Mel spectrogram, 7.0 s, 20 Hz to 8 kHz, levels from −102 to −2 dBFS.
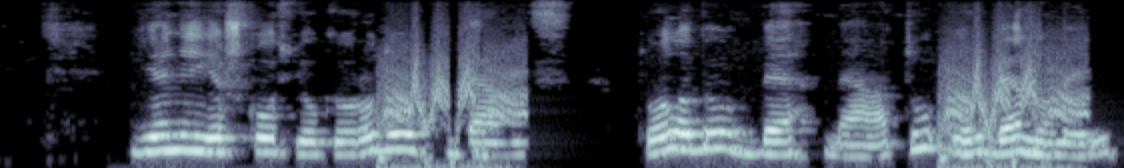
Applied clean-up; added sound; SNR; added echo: classical method spectral subtraction.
